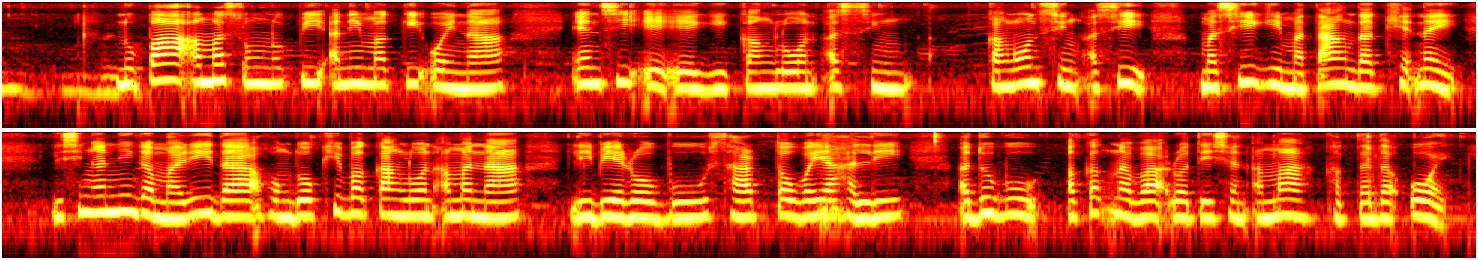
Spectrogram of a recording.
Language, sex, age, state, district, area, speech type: Manipuri, female, 45-60, Manipur, Kangpokpi, urban, read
